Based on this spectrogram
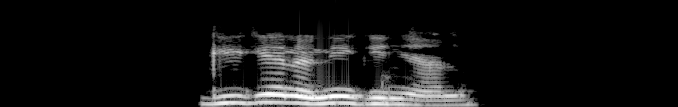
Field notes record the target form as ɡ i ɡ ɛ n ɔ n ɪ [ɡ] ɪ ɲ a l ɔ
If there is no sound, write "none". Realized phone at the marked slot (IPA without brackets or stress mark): ɡ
